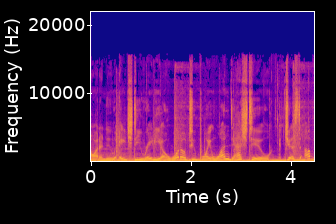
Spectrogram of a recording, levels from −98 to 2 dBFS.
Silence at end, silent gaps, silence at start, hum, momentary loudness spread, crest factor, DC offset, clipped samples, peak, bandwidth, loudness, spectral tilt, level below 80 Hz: 0 s; none; 0 s; none; 2 LU; 14 dB; under 0.1%; under 0.1%; -4 dBFS; 16 kHz; -17 LUFS; -4.5 dB/octave; -32 dBFS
